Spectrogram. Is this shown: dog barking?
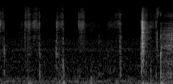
no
